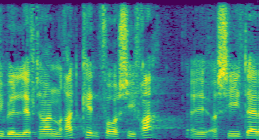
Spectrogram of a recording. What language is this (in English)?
Danish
